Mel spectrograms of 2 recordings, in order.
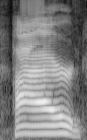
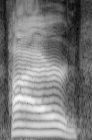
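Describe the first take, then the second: No difference in how they are said.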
